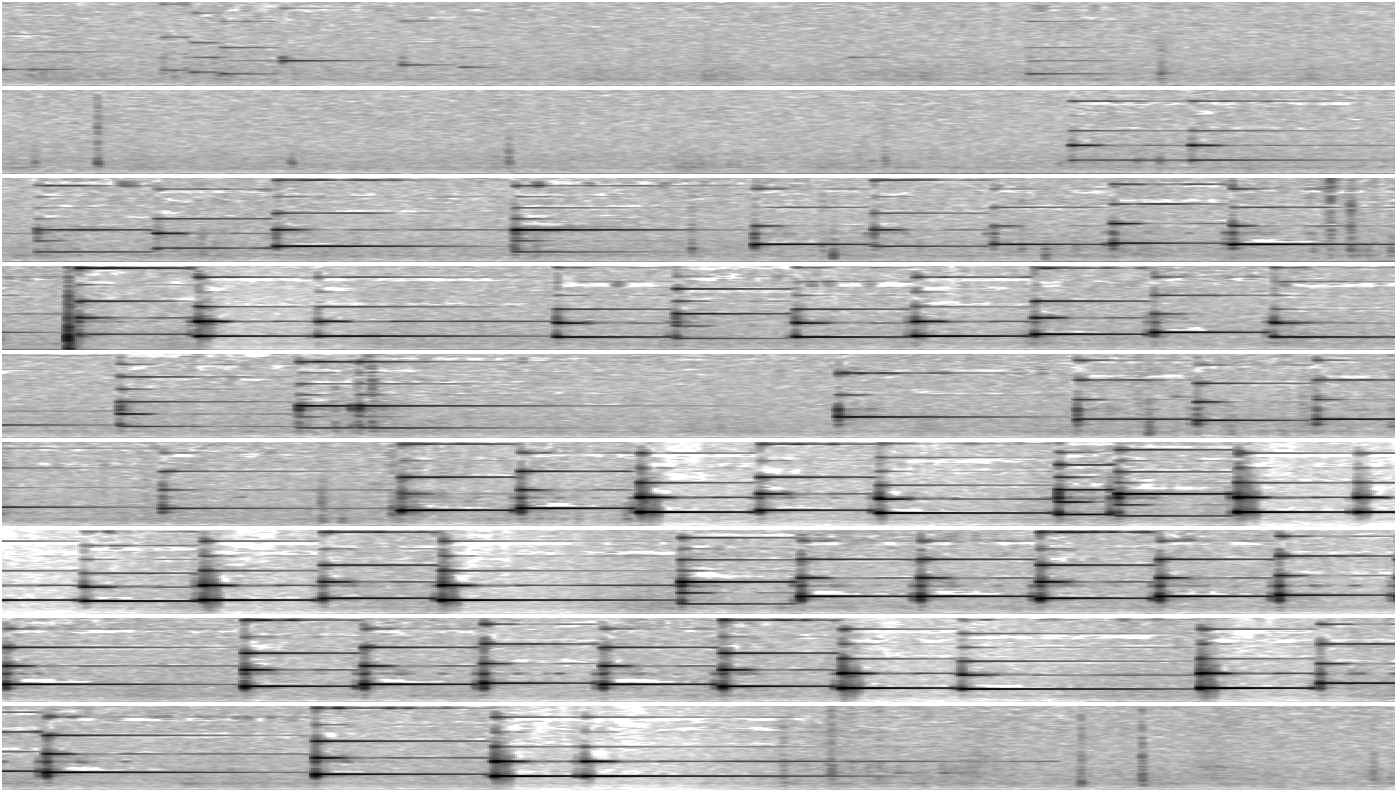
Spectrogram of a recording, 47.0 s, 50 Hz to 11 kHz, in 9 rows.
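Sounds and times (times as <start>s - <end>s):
electronic chime carol notes: 9.2s - 45.8s.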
